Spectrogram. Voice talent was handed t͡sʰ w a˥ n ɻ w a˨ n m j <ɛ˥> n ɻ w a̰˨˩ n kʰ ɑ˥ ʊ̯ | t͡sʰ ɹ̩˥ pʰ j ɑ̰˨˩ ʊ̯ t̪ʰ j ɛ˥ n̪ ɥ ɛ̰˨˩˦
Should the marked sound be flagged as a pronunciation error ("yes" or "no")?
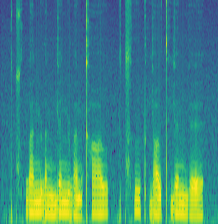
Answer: no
